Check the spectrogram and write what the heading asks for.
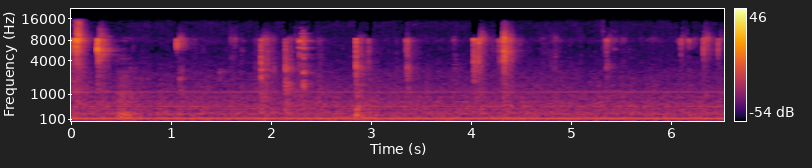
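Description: Crab legs being cracked and picked apart by hand: scattered short cracks and clicks of shell, with a wet mouth sound at the very start as the meat is eaten. A steady low hum runs underneath.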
